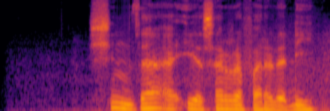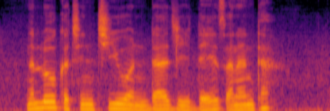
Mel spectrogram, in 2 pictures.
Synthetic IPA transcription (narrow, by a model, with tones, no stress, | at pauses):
ʃɪ˦nzaː˦ʔa˨ʔɪ˦ja˨sɐ˦rːɐ˨ɸɐ˨ɾɐ˦ɗɐ˨ɗiː˦na˦loː˦kɐ˨t͡ʃɪ˦nt͡ʃiː˦wɔ˨ndaː˦d͡ʒiː˨da˨ja˦sʼɐ˨nɐ˦nta˨ʔ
